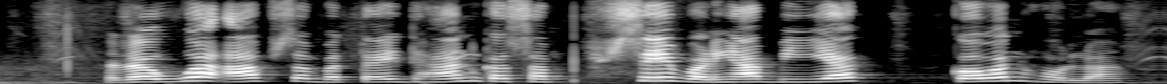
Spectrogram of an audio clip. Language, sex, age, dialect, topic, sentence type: Bhojpuri, female, 18-24, Western, agriculture, question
